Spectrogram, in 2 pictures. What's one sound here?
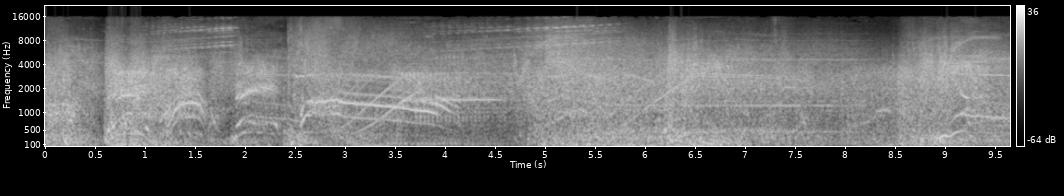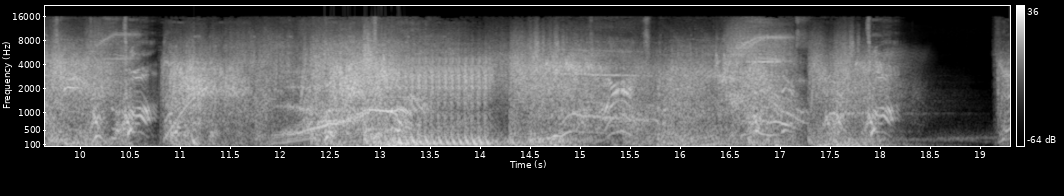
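Energy blasts roar and crackle loudly.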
